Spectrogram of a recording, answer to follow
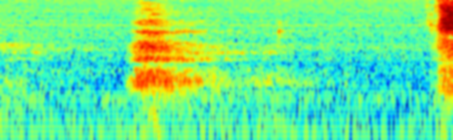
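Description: Near silence, broken by one faint breath from the woman narrating, a little under a second in.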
